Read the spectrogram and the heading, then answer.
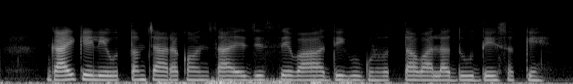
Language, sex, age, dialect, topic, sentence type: Hindi, female, 18-24, Garhwali, agriculture, question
